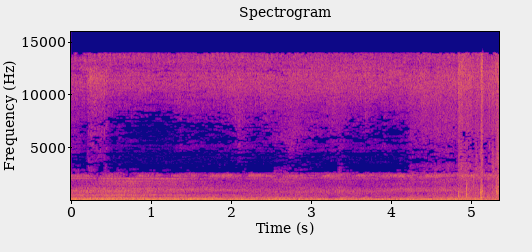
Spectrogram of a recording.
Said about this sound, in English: Yep, those planes are going crazy tonight. Wow.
